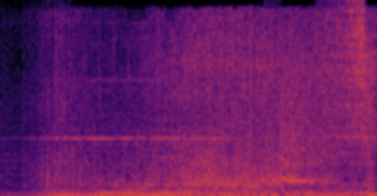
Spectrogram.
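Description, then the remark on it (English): A car engine roars and the car pulls away as a woman drives off, its loud steady drone holding for several seconds with a hint of tires scraping on the road. No one speaks. “She breaks free and runs to her car. He gazes after her as she drives off.”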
